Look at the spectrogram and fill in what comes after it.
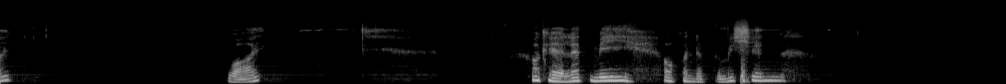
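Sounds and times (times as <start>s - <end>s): person speaking: 5.2s - 8.2s.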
